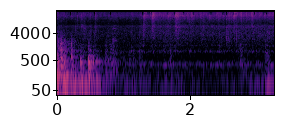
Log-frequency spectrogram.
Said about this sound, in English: I'm going to add in the mushrooms and a little bit of the garlic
